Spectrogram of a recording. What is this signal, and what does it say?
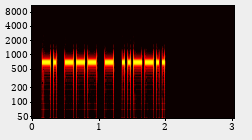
Morse code, heard as a keyed tone, about 28 wpm, 700 Hz. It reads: NOT?
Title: Sentences from Top 1000 Words - Review Part 4 - 28wpm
